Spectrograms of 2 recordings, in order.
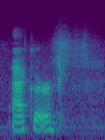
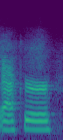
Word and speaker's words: Acre: end of the Crusades every time I see that I see like acre but it's I've heard it pronounced Acker anyway I'm at the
